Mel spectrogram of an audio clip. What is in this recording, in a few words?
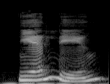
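"nian2ling2", Mandarin Chinese; 年龄; 年齢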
